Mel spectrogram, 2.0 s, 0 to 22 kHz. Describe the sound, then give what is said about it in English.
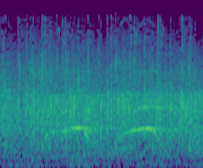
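Steady audience applause for the speaker's 15-year-old son, called up from the front row: a dense wash of many hands clapping at an even loudness throughout, with a couple of faint whistles rising above the noise. “But give him a big round of applause anyway.”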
